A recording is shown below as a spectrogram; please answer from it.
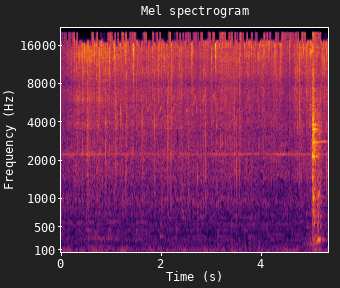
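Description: Masala of coriander powder and turmeric sizzles in oil in a pan for masala bhindi, a soft, even frying hiss with a brief sharper clatter near the end and no talking.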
